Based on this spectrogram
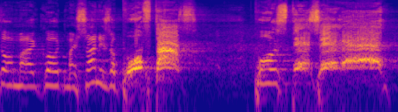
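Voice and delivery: horrified father bellowing, words stretched out; appalled dad. Acted. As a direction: build to a loud, drawn-out outburst. Appalled Greek dad in a story.

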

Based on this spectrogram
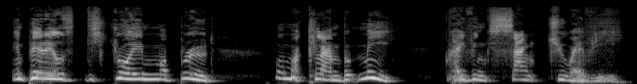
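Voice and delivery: high, loud alien creature; high, forceful twisted-tongued hybrid; Malindi, inhuman voice. A narrator's reading. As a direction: plead loudly through a distorted larynx. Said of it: "her voice was far from human".

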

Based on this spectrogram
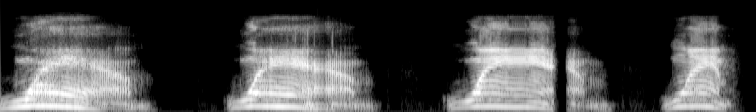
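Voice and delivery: loud, high, drawn-out whams; booming knock imitation. Storyteller imitating powerful knocks on a tree, loud and booming. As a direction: hit each wham hard, like a blow on a tree.

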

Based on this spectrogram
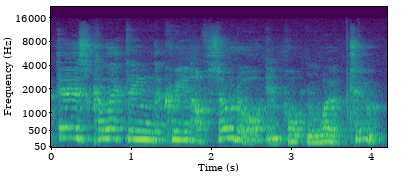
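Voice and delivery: high, eager engine voice; James the engine. A narrator's reading. James asking the Fat Controller about work, keen. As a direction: ask it high-pitched and keen.

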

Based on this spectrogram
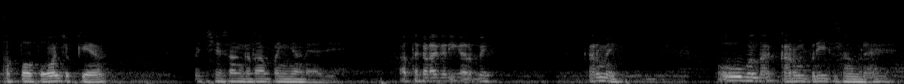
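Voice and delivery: hushed voice; quiet. Real, not acted. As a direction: keep it low and soft. ਕਾਕਾ ਸਰਪੰਚ ਜੀ ਕੂਕ ਸੁੱਤੇ.

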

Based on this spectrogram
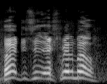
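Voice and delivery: ordinary delivery

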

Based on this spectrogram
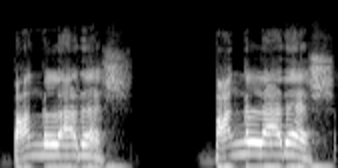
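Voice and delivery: Bangladesh in a high, loud, sing-song lilt falling at the end; savoring the name. Shown as a demonstration. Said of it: "my favorite country to say its name".

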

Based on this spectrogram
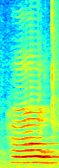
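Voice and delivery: loud, high scream for help; screamed cry for help. A narrator's reading. Trapped boy screams into the storm for help, loud high cry. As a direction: call out high and hard for rescue. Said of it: "he screamed".

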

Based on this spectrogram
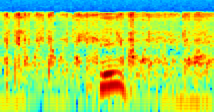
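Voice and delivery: urgent whisper near the enemy. Real, not acted. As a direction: breathe the warning so they can't hear. Hiding near enemy, warning partner. (susurro urgente)

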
